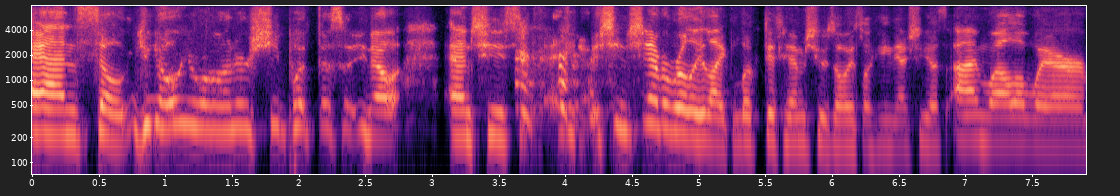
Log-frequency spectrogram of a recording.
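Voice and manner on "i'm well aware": dead-level, uninflected, completely flat monotone drone. Retelling the child support judge's reply in court, Elizabeth Kelly's flat monotone. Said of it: "complete monotone".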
